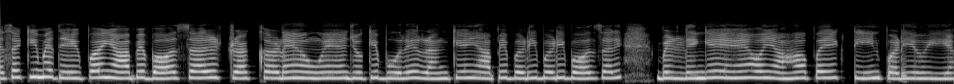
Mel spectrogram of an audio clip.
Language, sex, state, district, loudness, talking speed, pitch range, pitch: Hindi, female, Chhattisgarh, Jashpur, -16 LUFS, 215 wpm, 280-305 Hz, 290 Hz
